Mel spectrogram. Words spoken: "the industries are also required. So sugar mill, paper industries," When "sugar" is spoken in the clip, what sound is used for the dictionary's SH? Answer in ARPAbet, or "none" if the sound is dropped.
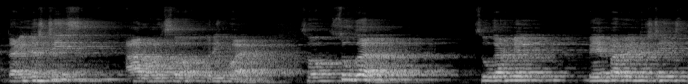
S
